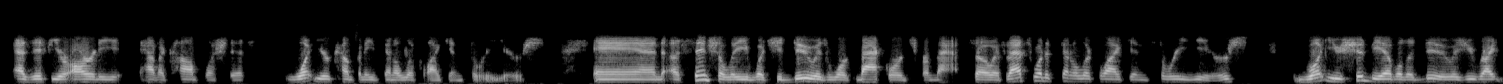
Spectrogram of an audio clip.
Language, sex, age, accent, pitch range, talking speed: English, male, 40-59, American, 115-130 Hz, 190 wpm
